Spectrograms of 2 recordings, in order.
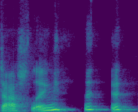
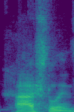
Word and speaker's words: Aisling: names things like Siobhan there can be sneaky little H sounds that kind of get in there that that you don't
